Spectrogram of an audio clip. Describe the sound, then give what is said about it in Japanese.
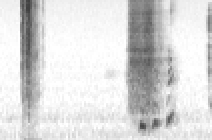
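A camera shutter fires as a photo is taken from a low angle, a sharp click followed by a longer mechanical rattle and another short click at the end, with no talk. “そうそう、そうやって下から撮ってみるとわかるでしょ？いい写真になったかな？”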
